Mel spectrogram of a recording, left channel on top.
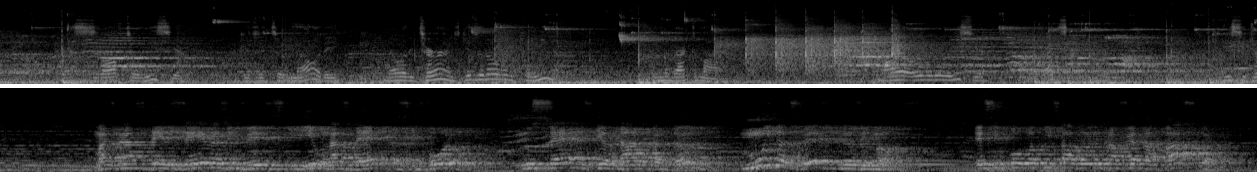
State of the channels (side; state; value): both; different; correlation -0.01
